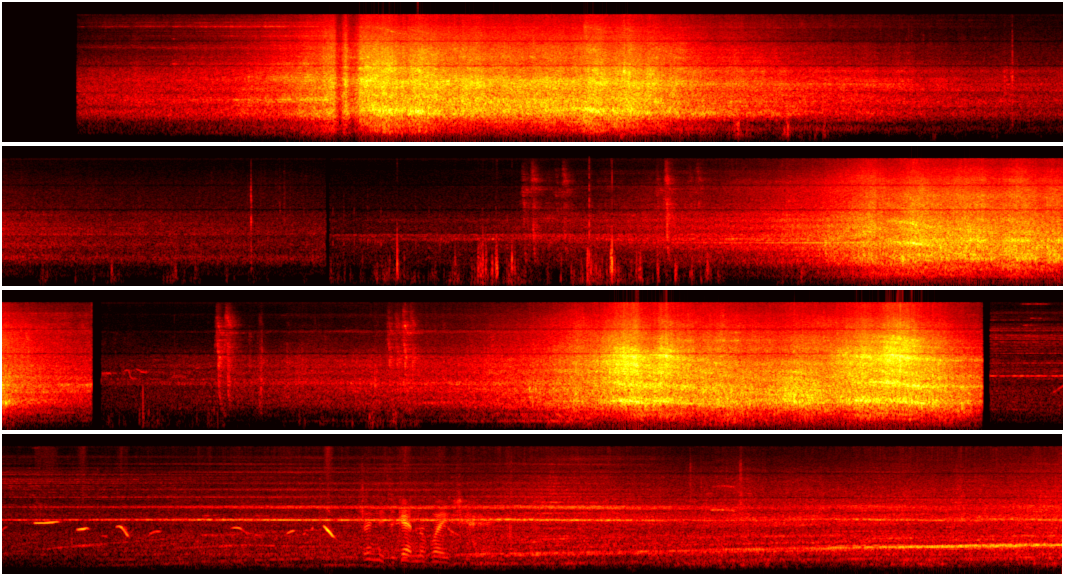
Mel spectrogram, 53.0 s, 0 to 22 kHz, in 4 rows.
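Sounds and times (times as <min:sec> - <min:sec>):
train wheel-on-rail and motor noise: 0:01.0 - 0:27.6, 0:29.2 - 0:53.0
electric train high whine: 0:30.0 - 0:53.0.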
